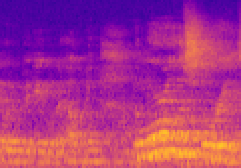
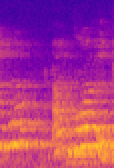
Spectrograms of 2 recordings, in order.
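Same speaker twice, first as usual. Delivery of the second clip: indignant protest; 12 semitones higher, much slower than usual. Retold or imitated. Daughter protesting to mother.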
